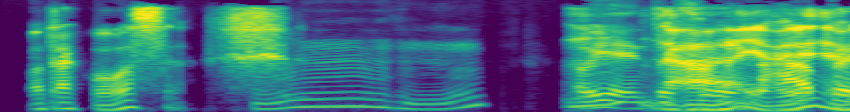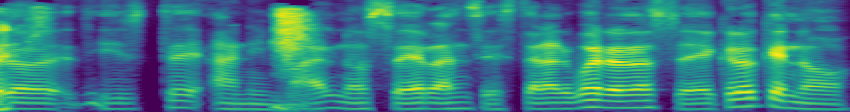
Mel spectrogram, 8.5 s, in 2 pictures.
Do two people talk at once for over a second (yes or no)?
yes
